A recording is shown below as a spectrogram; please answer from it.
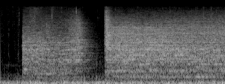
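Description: Fire extinguisher discharging with a loud hiss in two bursts: a short one, then after a brief break a longer, stronger one, putting out a fire.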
